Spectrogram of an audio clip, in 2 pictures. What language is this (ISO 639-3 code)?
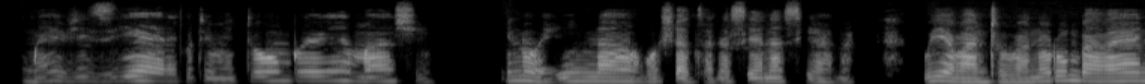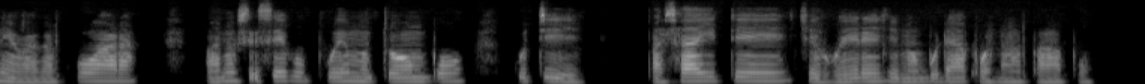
ndc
